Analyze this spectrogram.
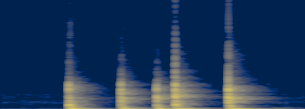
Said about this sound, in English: Hey, bud, can you do the knock-knock?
